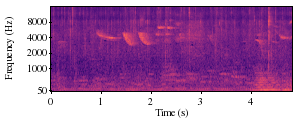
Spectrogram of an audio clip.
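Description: A small bird chirping, short high notes that slide downward, several in quick succession about a second in and a couple more near the end, over the faint sizzle of an omelette frying in a nonstick pan on a gas burner.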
